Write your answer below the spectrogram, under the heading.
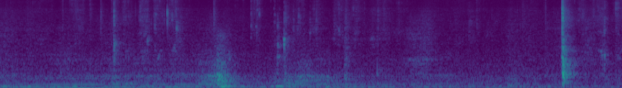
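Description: Faint wet pats and small clicks of soapy, lathered hands rubbing and patting a foaming face mask onto skin, with one sharper click about five and a half seconds in.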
